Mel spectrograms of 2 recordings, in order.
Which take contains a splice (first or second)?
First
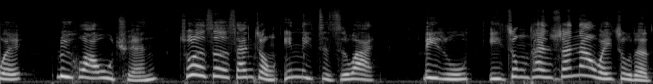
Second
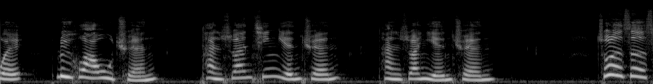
first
